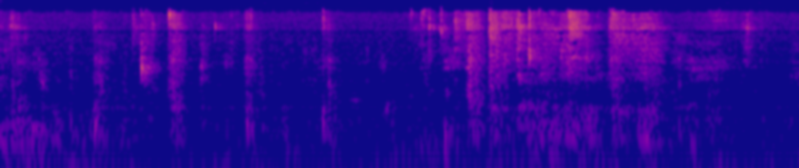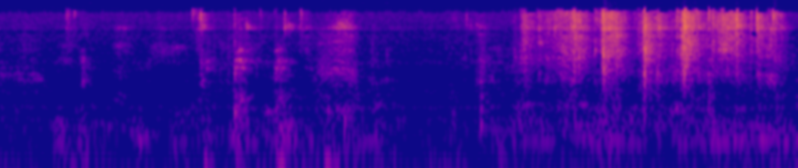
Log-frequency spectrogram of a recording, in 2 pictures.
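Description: A young woman crunches crisp food loudly close to a microphone.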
